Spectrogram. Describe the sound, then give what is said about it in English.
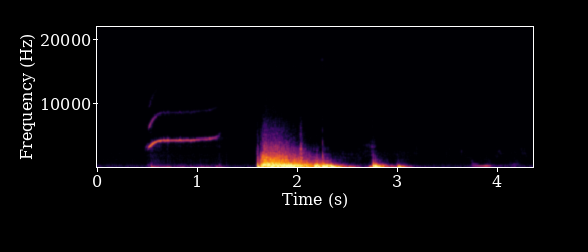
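A short, high whistle rises and holds for under a second, followed by a loud, crashing burst and a couple of fainter thuds. “This is no time to whistle.”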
